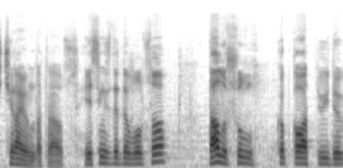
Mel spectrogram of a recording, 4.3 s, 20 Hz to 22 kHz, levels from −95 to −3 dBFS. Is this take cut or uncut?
cut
